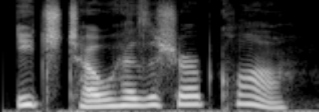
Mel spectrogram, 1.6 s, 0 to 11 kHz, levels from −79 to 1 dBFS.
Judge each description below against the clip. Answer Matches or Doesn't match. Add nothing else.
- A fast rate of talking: Matches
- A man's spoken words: Doesn't match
